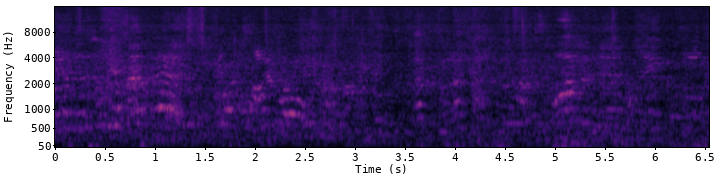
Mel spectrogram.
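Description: Indistinct chatter of people in the room, including children's voices, faint under no main speaker.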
